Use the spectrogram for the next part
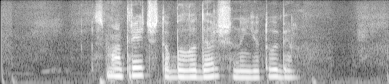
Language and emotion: Russian, neutral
